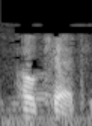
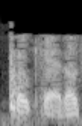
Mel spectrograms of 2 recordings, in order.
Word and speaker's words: Phuket: Phuket, it's spelled Phuket.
